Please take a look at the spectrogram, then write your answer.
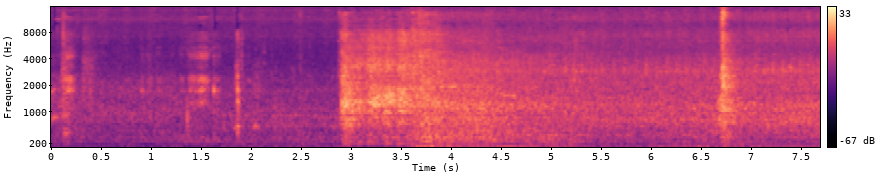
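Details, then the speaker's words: Suzuki Samurai converted from its 1.3 to a 1.6 engine, using the original 1.3 flywheel and clutch; it has about 20 miles on it and does 75 mph. Quiet at first, it catches around three seconds in and settles into a steady, even idle; normal start. "just had it out and put about 20 miles on it, so it runs real good. Runs 75 miles an hour right now."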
